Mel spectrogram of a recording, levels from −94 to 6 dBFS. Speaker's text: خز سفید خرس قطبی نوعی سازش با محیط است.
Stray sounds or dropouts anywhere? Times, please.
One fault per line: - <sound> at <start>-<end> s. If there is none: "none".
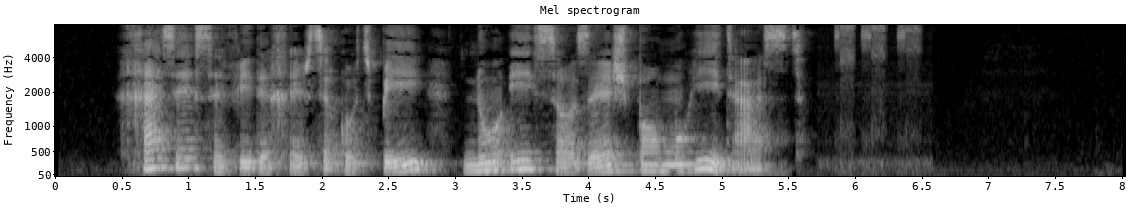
- laugh at 5.9-6.5 s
